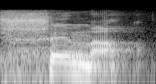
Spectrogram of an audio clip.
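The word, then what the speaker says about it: שמע: Après donc on commence et vient le chemin Israël. Bon, on va parler comme un peu du chemin Israël. C'est pas chemin, c'est schéma. Chema c'est un cheval na les deux points comme ça.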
